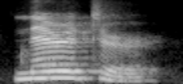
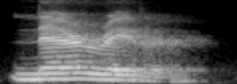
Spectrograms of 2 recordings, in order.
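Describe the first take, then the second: First: "Narrator" as NAIR-uh-ter, middle reduced; short-vowel pronunciation. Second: Slow "Narrator", NAIR-ay-ter; long-A pronunciation. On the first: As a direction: try "Narrator" with a quick uh in the middle. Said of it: "How do you say it?". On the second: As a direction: sound out "Narrator" slowly with a full AY. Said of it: "questioning how to say narrator". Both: Shown as a demonstration.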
